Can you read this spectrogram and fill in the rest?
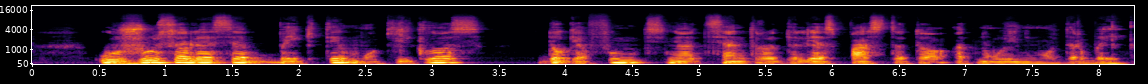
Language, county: Lithuanian, Vilnius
